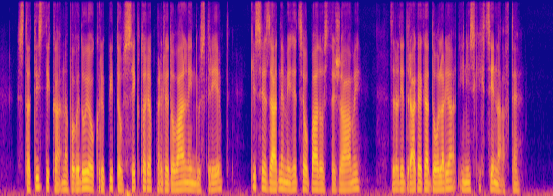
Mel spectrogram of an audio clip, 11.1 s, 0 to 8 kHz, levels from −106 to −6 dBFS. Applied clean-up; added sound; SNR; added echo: neural diffusion model UNIVERSE++.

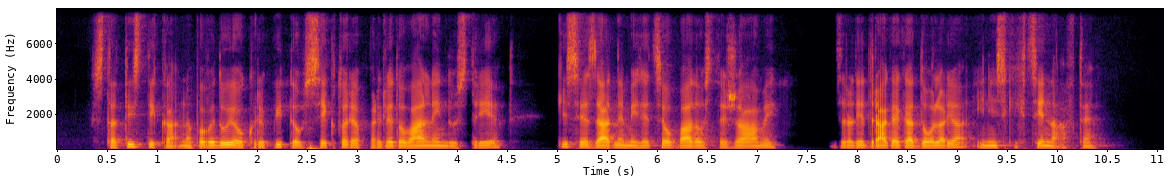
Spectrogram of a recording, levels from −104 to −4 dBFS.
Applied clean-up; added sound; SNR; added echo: neural mask model Resemble Enhance denoiser.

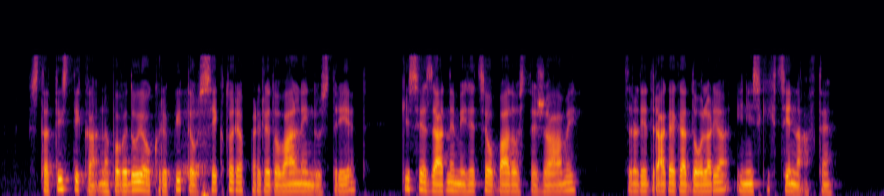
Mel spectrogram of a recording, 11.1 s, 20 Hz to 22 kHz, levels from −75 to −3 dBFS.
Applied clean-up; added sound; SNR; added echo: neural mask model DeepFilterNet 3.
